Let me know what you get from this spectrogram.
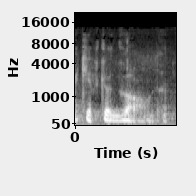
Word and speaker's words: Kierkegaard: Je vais distinguer, en contrepoint de Kierkegaard, puisqu'on prononce comme cela Kierkegaard, trois stades du messianisme, en me rappelant de manière décalée les trois stades de l'existence qu'il a distingué.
